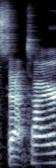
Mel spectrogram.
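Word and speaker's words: Cettire: it on sale at what i believe is pronounced as satire it's c-e-t-t-i-r-e got on sale love it uh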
